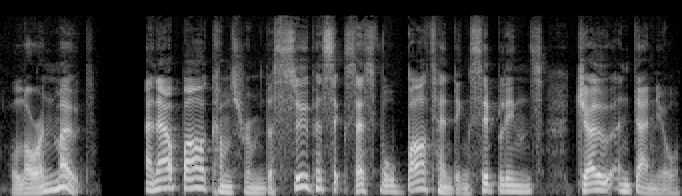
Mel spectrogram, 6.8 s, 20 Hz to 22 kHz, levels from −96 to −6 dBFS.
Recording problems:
none

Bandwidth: 15.5 kHz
